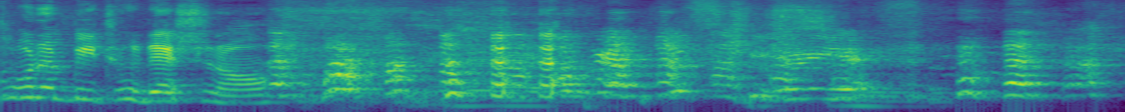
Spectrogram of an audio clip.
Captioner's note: laughter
